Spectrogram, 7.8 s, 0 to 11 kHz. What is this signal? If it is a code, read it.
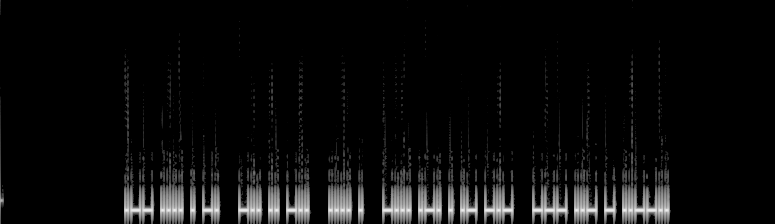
Morse code, heard as a keyed tone, about 40 wpm, 700 Hz. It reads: WHEN DID HE BREAK OUT?
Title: Sentences from Top 900 Words 40wpm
